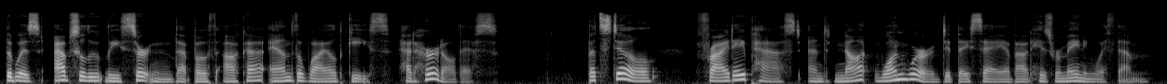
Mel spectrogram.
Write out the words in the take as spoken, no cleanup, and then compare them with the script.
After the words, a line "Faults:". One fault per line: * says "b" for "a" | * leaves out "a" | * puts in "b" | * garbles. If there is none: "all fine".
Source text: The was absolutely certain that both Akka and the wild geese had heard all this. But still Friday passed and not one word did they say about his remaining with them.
The was absolutely certain that both Akka and the wild geese had heard all this. But still Friday passed and not one word did they say about his remaining with them.
Faults:
all fine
